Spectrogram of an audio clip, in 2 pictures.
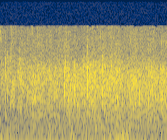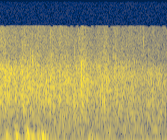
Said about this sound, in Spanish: Pueden sentarse, un aplauso para los muchachos.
